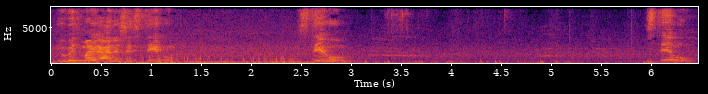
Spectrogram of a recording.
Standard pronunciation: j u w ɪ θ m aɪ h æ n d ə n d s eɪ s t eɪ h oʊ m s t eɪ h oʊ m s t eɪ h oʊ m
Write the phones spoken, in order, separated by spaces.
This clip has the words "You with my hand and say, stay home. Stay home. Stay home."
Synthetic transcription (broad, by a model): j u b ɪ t m aɪ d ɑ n ə s eɪ s t eɪ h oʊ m s t eɪ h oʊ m s t eɪ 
